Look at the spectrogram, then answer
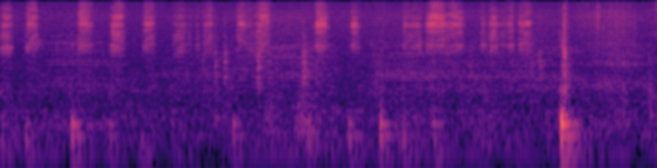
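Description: Chalk or marker writing on a board during an English lesson, heard as faint, irregular scratches and taps with a sharper knock near the end, quiet and without talk.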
